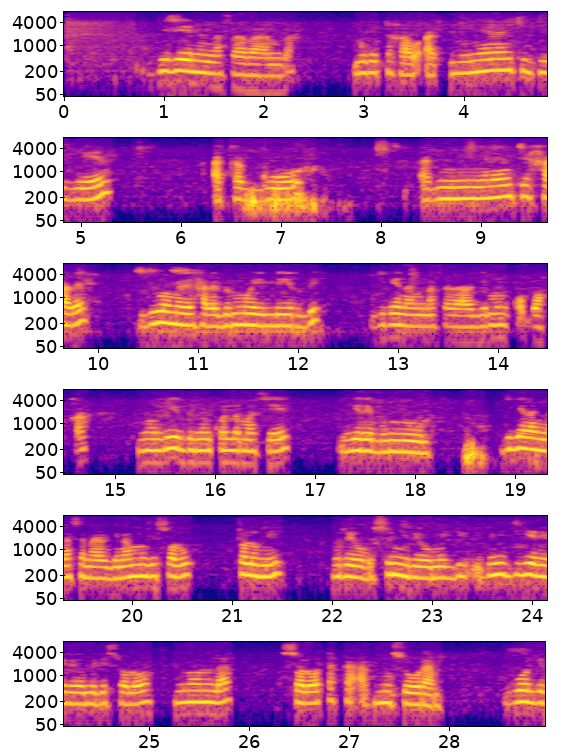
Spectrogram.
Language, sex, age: Wolof, female, 36-49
